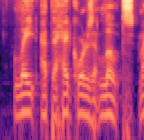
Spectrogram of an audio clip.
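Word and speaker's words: Łódź: regular regularly stay late at the headquarters at loes am I saying that right Lots Yes W but lots yeah that's how you pronounce it uh not now that I was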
